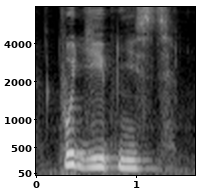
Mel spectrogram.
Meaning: similarity, likeness, resemblance (quality of being similar)
- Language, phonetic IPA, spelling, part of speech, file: Ukrainian, [poˈdʲibnʲisʲtʲ], подібність, noun, Uk-подібність.ogg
